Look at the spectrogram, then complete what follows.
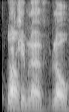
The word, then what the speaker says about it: Joachim Löw: The Joachim Löw, yeah.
